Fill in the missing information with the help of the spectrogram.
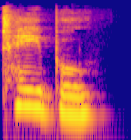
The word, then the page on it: table: British English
